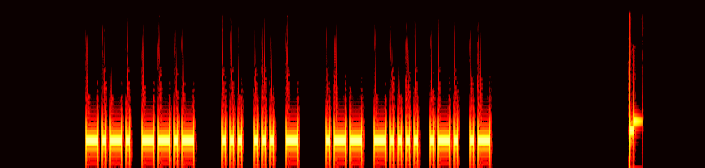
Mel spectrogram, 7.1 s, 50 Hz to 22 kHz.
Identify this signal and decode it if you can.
Morse code, heard as a keyed tone, about 29 wpm, 700 Hz. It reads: CQ SST W6RA
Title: K1USN SST QSO Practice - 30wpm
